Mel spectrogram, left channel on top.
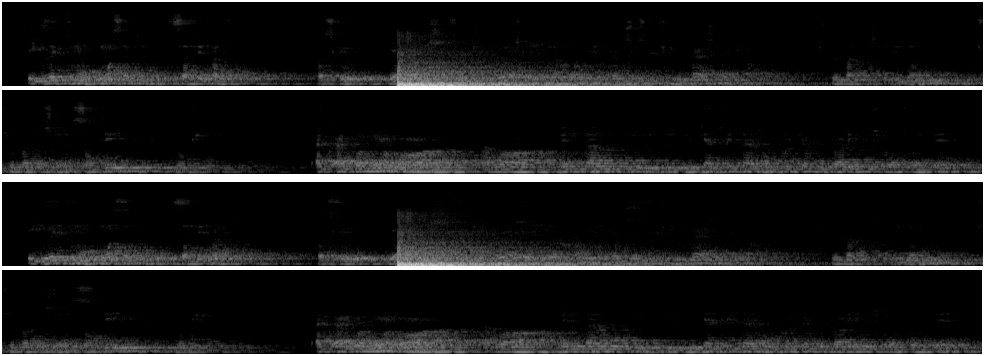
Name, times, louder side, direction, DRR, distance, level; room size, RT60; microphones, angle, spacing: voice 1, 0.3-2.4 3.2-7.7 8.3-9.4 9.7-11.8 12.9-14.3 14.6-19.2, equal, 20° left, 0 dB, 5.9 m, -43 dB
Explosion, 3.9-7.2, equal, 10° right, 1.0 m, -26 dB
27.0 x 19.0 x 9.1 m, 2.5 s
head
